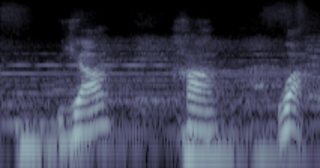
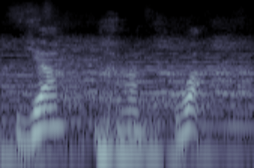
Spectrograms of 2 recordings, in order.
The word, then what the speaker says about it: Yahweh: Yah-ha-wah. Yah-ha-wah. Again, like the brother say, when some people pronounce it real fast, they would say, who?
